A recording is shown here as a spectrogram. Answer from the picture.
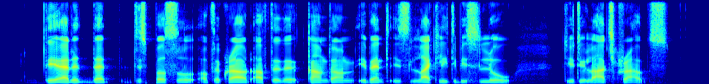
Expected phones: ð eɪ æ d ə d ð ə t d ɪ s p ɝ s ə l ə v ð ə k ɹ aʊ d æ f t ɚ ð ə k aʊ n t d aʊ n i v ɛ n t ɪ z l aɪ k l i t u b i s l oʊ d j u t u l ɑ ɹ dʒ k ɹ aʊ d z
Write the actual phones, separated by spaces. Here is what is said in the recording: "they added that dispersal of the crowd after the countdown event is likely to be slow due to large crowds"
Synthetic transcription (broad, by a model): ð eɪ æ d ə d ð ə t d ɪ s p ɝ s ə l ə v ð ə k ɹ aʊ d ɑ f t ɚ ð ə k aʊ n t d aʊ n i v ɛ n t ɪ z l aɪ k l i t u b i s l oʊ d j u t u l ɑ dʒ k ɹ aʊ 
